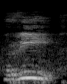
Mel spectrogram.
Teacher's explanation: री को कहा जाता है मूर्धन्य, इसलिए इसका उच्चारण स्थान मूर्धा होगा।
